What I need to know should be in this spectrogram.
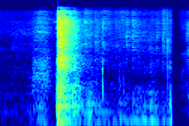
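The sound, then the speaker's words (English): A loud thump as a cat knocks a glass mason jar off, one sudden heavy impact followed by a dull, sustained clatter and rumble that cuts off abruptly. “if you heard that very loud thump, that was just my cat knocking off a mason jar”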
